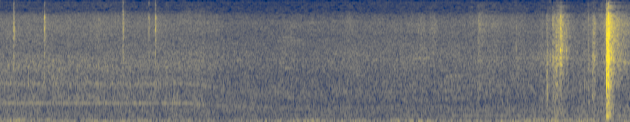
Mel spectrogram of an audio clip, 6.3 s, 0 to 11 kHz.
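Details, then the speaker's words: Brother DCP-L2541DW laser printer after removing worn duplex tray gears: quiet even hum with a few light clicks, no gear grinding; noise gone, running smoothly. "ये देखिए गियर की बिल्कुल आवाज़ नहीं आ रही। अब स्मूथ चल रहा है हमारा प्रिंटर।"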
